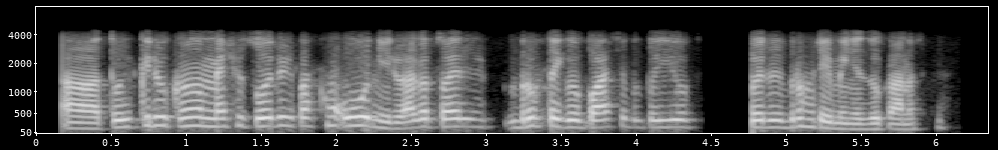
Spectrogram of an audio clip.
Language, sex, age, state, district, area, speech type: Kashmiri, male, 45-60, Jammu and Kashmir, Srinagar, urban, conversation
